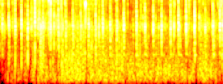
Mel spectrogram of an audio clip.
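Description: A pick hammer chipping at a solid block of ice: a fast, dense clatter of sharp strikes and cracking, splintering ice.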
